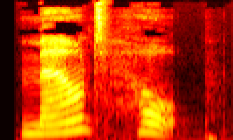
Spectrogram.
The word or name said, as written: mount hope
